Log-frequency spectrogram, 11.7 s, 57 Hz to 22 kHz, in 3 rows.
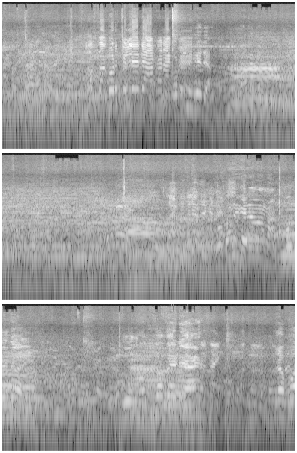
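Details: At a crowded Bangladeshi cattle market serving Dhaka buyers, on 3 October 2025, Sahiwal bull calves and other cattle give repeated deep, bending moos. Loud human chatter and haggling voices run throughout.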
